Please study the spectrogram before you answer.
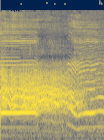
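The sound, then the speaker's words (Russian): A terrible woman's scream pierces the night and rings through the corridors of Thornfield, a sustained, tonal wail that holds for about two seconds and dips slightly in pitch near the end. “Господи, какой ужасный крик! Тишину ночи прорезал страшный вопль. Он разнесся по коридорам Торнфилда.”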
